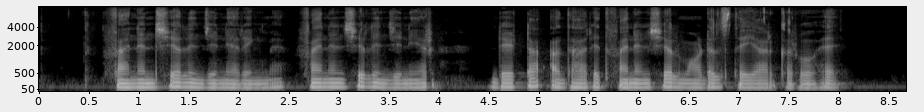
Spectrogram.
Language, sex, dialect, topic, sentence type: Magahi, male, Southern, banking, statement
